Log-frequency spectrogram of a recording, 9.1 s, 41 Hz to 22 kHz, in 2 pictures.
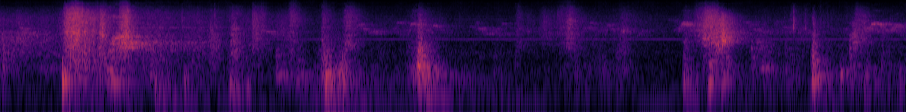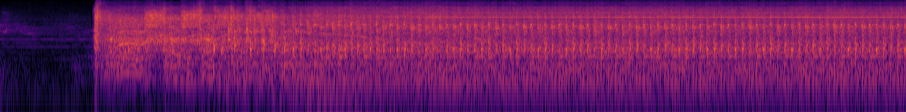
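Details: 2008 Ford Focus 1.8 TDCi after refitting the serpentine belt and cleaning the pulleys (old belt edge-ripped at 30,000 km): cranks, catches and settles into a steady, even idle with no belt squeal or chirp.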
